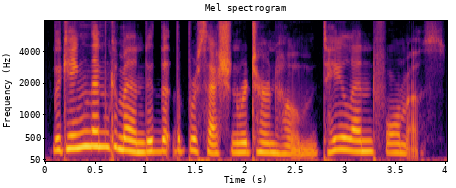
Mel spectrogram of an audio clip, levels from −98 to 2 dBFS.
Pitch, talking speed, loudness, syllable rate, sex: 230 Hz, 180 wpm, -17 LUFS, 5.0 syllables/s, female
